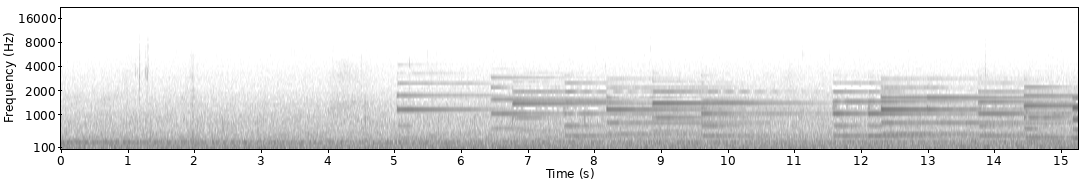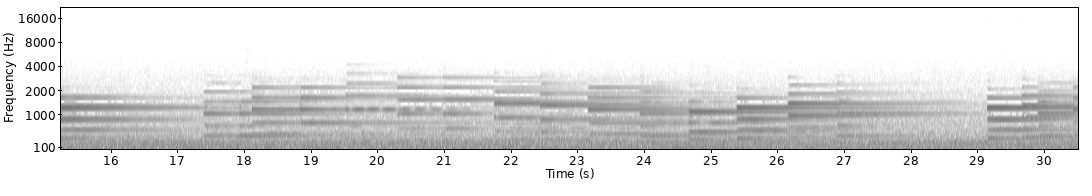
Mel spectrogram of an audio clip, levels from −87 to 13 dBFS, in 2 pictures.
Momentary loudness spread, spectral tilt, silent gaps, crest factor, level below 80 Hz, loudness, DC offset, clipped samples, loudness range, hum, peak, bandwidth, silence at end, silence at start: 10 LU; -7.5 dB/octave; none; 16 dB; -50 dBFS; -42 LUFS; under 0.1%; under 0.1%; 7 LU; none; -24 dBFS; 15.5 kHz; 0 s; 0 s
